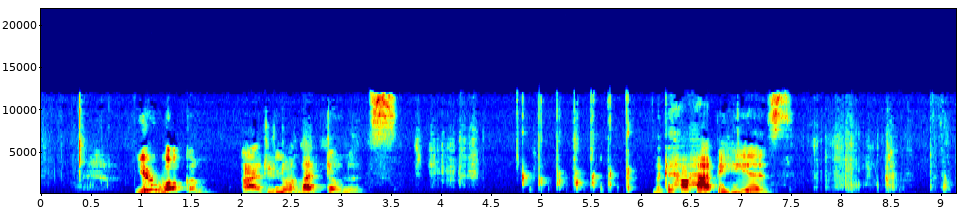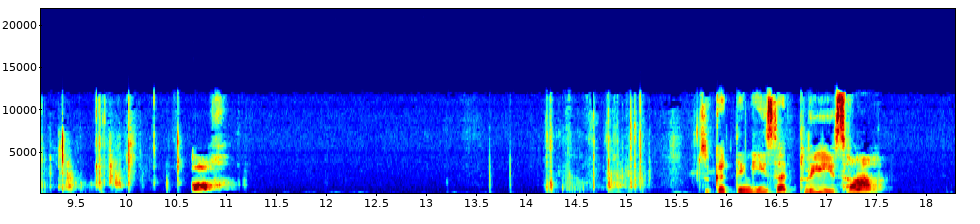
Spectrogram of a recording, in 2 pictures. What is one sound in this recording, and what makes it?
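A young woman reads a story aloud with animation, close by.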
